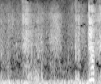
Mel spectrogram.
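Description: Steady low rumble and hiss of wind buffeting the microphone outdoors, with a man saying one short word near the end.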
